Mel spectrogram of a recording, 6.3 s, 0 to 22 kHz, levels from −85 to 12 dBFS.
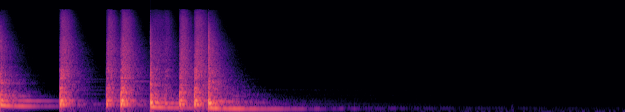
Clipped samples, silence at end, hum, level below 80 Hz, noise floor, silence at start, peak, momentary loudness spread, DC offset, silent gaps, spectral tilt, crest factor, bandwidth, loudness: under 0.1%; 3.45 s; none; -50 dBFS; -77 dBFS; 0 s; 0 dBFS; 16 LU; under 0.1%; none; -5.5 dB/octave; 24 dB; 16 kHz; -21 LUFS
